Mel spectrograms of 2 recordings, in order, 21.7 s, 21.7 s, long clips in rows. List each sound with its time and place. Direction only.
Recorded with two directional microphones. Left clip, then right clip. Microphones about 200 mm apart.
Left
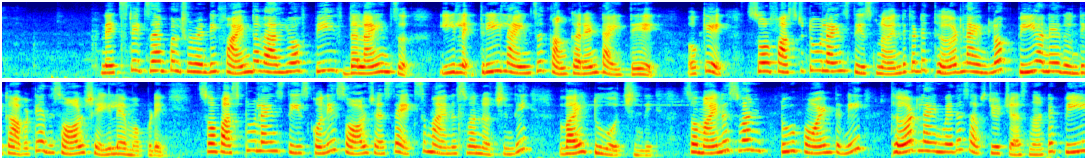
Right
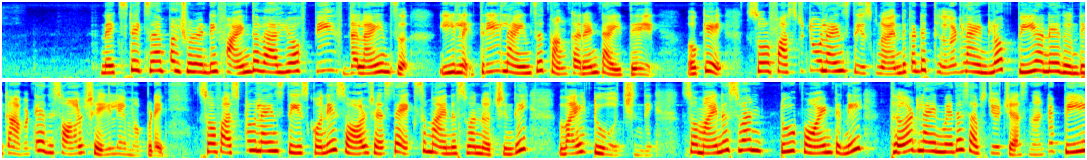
0.9 s a woman's voice: 50° right (ahead or behind)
